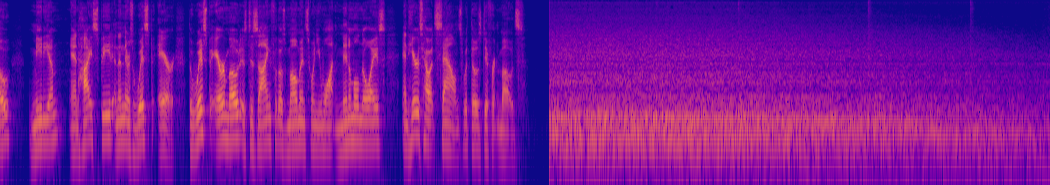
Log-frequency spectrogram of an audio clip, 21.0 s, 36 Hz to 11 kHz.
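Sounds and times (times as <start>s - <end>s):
air purifier fan running: 11.0s - 21.0s.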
